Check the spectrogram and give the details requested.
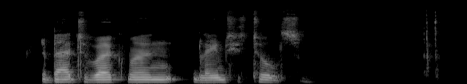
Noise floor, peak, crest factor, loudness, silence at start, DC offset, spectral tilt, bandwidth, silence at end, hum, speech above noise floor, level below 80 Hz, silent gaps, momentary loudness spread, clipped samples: under -90 dBFS; -10 dBFS; 24 dB; -32 LUFS; 0.4 s; under 0.1%; -4.5 dB/octave; 13.5 kHz; 0.3 s; none; over 59 dB; -76 dBFS; none; 17 LU; under 0.1%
